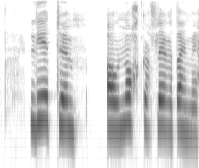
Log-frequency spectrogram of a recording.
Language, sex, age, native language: Icelandic, male, 10, Icelandic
